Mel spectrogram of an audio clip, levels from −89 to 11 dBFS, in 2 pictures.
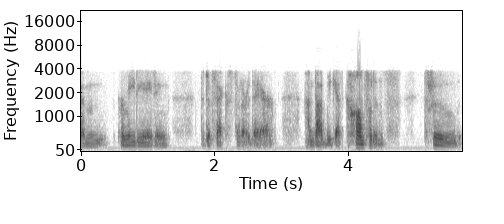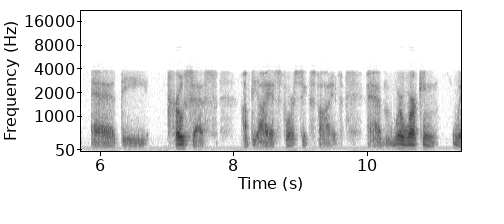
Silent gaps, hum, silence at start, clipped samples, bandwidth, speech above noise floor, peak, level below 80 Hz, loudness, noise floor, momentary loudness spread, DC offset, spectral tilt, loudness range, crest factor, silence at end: none; none; 0 s; under 0.1%; 4.8 kHz; 26 dB; -4 dBFS; -70 dBFS; -26 LUFS; -51 dBFS; 20 LU; under 0.1%; -8 dB/octave; 4 LU; 24 dB; 0 s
